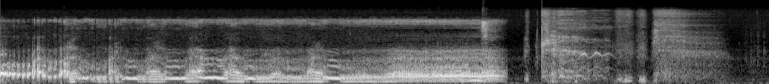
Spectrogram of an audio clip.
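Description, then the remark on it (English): A dog makes a long run of whiny, grumbling vocalizations with wavering pitch for several seconds, then breaks into a few short, rough huffs and snorts. “That is doggy.”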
